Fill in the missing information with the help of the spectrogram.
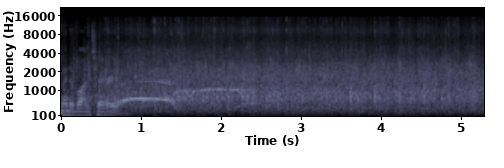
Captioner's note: applause and cheering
